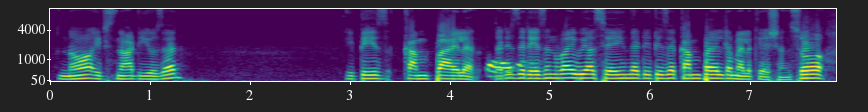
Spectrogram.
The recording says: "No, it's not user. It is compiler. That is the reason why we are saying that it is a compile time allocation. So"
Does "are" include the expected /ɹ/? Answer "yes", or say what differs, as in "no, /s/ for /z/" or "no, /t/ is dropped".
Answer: yes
